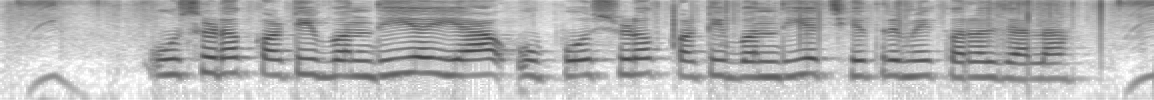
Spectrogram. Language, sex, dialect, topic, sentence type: Bhojpuri, female, Western, agriculture, statement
